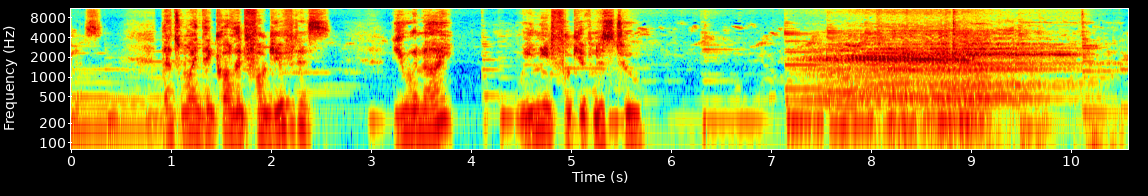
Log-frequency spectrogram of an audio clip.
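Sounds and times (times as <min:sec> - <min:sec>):
speech: 0:00.2 - 0:06.4
person imitating cow mooing: 0:07.2 - 0:10.3.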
